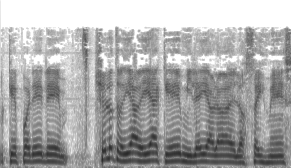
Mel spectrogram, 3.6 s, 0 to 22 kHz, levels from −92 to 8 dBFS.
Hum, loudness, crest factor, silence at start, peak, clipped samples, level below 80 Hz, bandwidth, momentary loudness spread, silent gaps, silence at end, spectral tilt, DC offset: none; -16 LUFS; 14 dB; 0 s; -2 dBFS; under 0.1%; -52 dBFS; 11.5 kHz; 4 LU; none; 0 s; -5 dB/octave; under 0.1%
